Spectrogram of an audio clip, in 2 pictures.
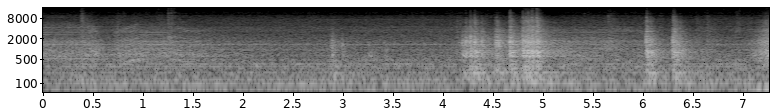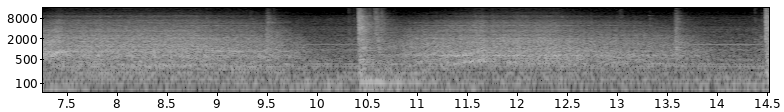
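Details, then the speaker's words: Turnmaster 15x50 tool room engine lathe on 230 V three-phase power: motor hum with a light steady whine rising from lower to higher spindle speed, some handling clatter between; spindle runs smoothly, normal running. "We have it hooked up to 230 volt 3-phase power, and we're going to turn it on here and show you that it works."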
